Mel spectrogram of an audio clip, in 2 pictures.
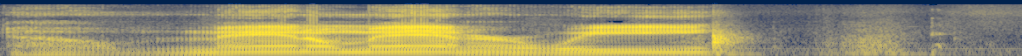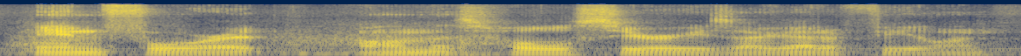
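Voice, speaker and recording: A man with a low voice hosts a casual let's play, talking straight to his viewers as he plays. He rambles and corrects himself mid-sentence, filling gaps with easygoing chatter. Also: moderate pace, a bit bright, a little hiss or hum. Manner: rambling, self-correcting, talks to viewers while playing. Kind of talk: casual gameplay commentary.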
